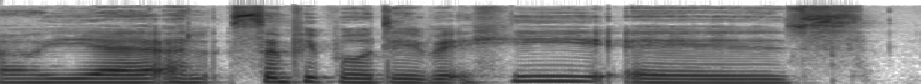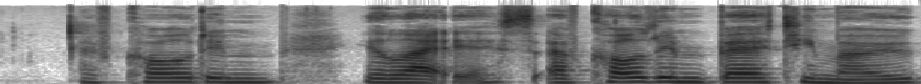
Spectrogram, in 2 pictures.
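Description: Recorded very cleanly against a silent background, a woman with a North Yorkshire accent speaks at a medium pitch in a dark, mellow tone with fairly even intonation. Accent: broad northern Yorkshire. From Yorkshire (Barnsley), born Northern Ireland. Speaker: composer and musician. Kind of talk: casual interview chat.

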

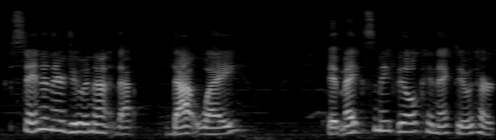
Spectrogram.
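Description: Faint music plays behind a woman who talks at a fairly slow pace in a warm tone with ordinary pitch variation. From southern Appalachia. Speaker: home cook. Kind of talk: cooking tutorial talk to camera. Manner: warm, friendly. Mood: warm, nostalgic. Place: kitchen. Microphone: phone near.

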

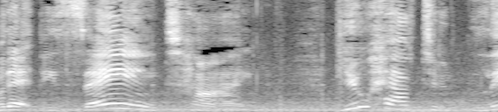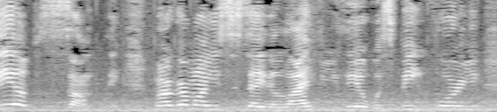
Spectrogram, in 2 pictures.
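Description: A woman speaks at a fairly slow pace. Loud background noise fills the recording. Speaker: vlogger. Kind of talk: casual vlog chat. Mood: animated storytelling. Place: car. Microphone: phone near.

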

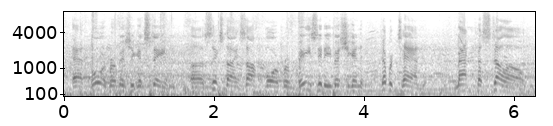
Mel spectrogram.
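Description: Heard through loud background noise, a male voice talks at a moderate pace. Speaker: PA announcer. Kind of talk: arena PA announcement reading lineups and anthem intro. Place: stadium.

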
